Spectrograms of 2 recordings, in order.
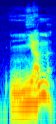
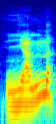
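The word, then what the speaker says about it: གནམ: C'est-à-dire que ici, vous allez prononcer cette syllabe gnam parce qu'il y a le son ma derrière.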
